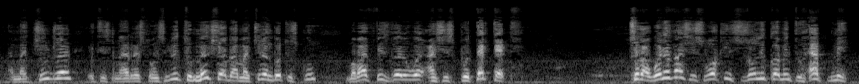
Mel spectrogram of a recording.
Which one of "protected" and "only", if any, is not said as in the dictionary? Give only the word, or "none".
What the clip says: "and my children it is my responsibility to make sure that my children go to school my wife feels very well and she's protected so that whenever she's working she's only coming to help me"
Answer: none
